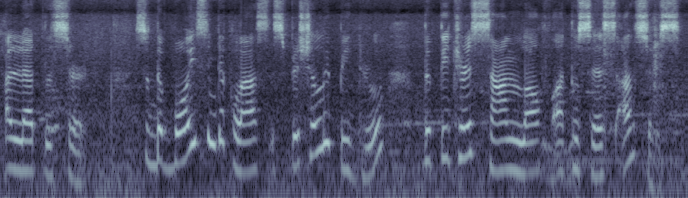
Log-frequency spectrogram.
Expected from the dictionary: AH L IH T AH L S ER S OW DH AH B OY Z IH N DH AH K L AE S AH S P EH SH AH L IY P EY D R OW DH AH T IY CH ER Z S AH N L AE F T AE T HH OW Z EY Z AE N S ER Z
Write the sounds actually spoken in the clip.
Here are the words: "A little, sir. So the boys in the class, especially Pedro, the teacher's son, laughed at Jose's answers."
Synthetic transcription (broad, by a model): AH L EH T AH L S ER S OW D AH B OY S IH N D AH K L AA S AH S P EH SH AH L IY P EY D R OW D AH T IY CH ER S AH N L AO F AA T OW S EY S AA N S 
